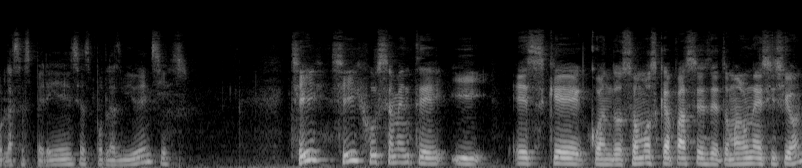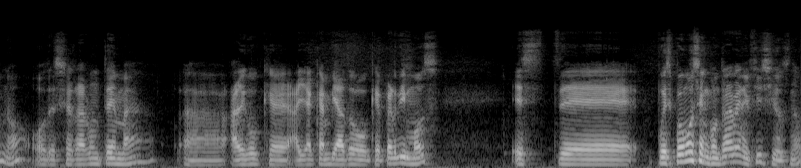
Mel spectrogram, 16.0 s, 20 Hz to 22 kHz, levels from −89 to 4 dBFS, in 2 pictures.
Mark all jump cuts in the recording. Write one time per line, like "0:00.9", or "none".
0:04.9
